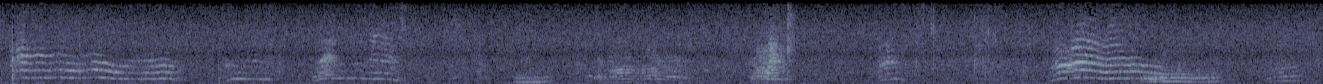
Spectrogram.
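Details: Cat that has befriended a kitten, meowing repeatedly: a series of varied meows, some long and bending downward, others short and chirpy, roughly every one to two seconds, with a faint steady hum in the background.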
